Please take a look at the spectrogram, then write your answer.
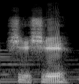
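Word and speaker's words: xièxie: Shishi. Yeah, it's that's really how it's pronounced. Like it's like saying thank you in Mandarin.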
